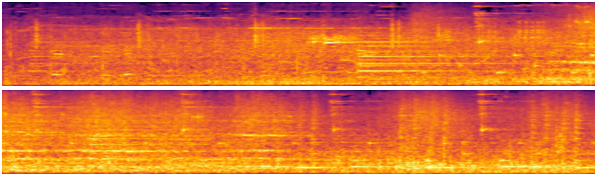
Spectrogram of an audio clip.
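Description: Train travelling on rails, loud and close with continuous rumbling, rhythmic clickety-clack and squealing wheels, sustained throughout under a faint voice.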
